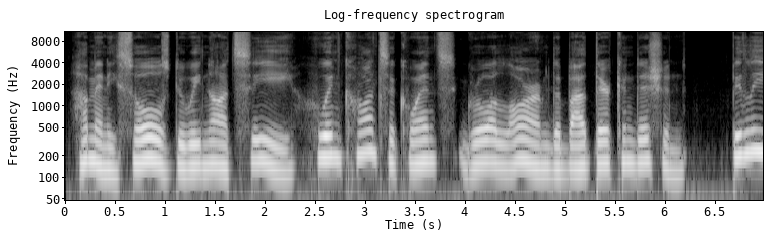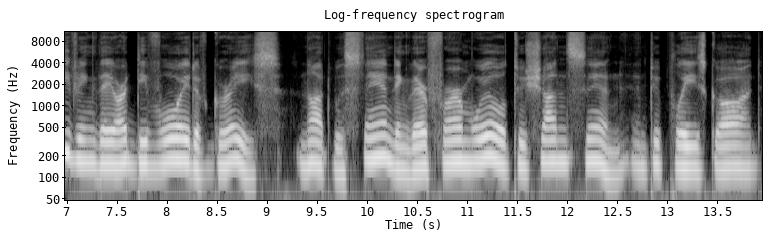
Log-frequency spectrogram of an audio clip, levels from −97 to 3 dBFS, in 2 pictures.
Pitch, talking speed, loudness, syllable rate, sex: 150 Hz, 140 wpm, -17 LUFS, 3.9 syllables/s, male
